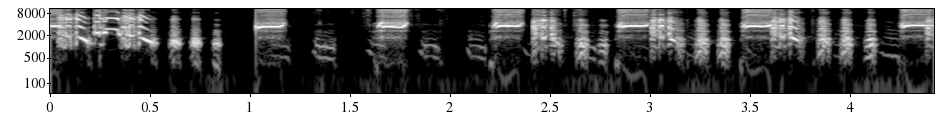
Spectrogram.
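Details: Loud dakhni teetar (grey francolin) calling: piercing rasping phrases with a high whistled edge, mixed with quick clipped notes, repeated in an uneven but steady series.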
